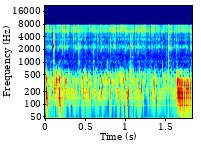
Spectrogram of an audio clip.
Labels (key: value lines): label: biophony
recorder: HydroMoth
